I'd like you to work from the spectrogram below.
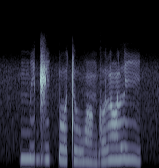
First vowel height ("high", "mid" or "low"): high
